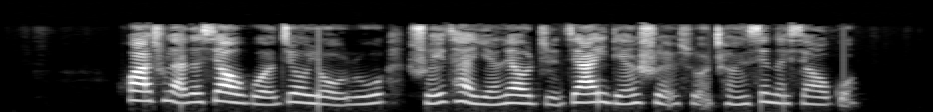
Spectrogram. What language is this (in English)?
Chinese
